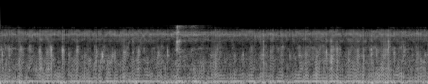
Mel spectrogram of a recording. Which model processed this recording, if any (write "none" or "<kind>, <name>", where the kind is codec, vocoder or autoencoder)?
vocoder, HiFi-GAN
